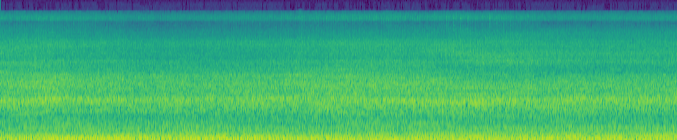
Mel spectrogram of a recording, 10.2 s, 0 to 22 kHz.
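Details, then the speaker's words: Triumph Tiger 1200 Explorer at 45,645 on the odometer, idling after repair: excessive play in the alternator housing and bearings, bearings replaced. Smooth, even idle with steady low hum; the alternator-side clocking knock is gone. "Então montamos aqui, o barulho foi embora."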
